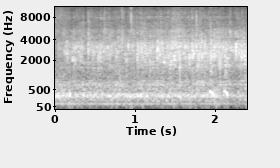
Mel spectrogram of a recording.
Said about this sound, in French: Non, c'est le beurre qui crépite dans une poêle. Ah, oui, c'est un bruit que j'adore, une odeur aussi que j'adore.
